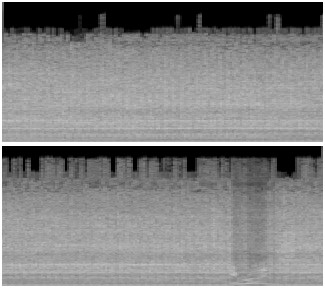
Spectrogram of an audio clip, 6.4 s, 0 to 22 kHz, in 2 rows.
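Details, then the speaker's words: 2000 Toyota Camry after misfire repair: steady, even idle with no stumbles or dropped beats, just a puffing exhaust leak underneath, likely the rotted flex pipe, with steam from the exhaust; misfire gone, normal idle. "it drives it works running absolutely perfect obviously you hear the exhaust because of that but not a single misfire just plain rice cake farts"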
